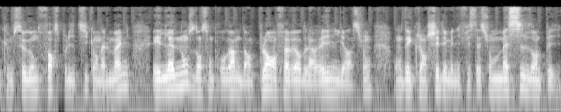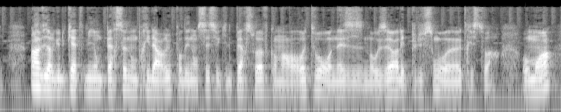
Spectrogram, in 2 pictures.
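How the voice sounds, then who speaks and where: A man from Provence reading a scripted political column in a declamatory way. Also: lowish voice. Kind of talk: read political commentary.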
